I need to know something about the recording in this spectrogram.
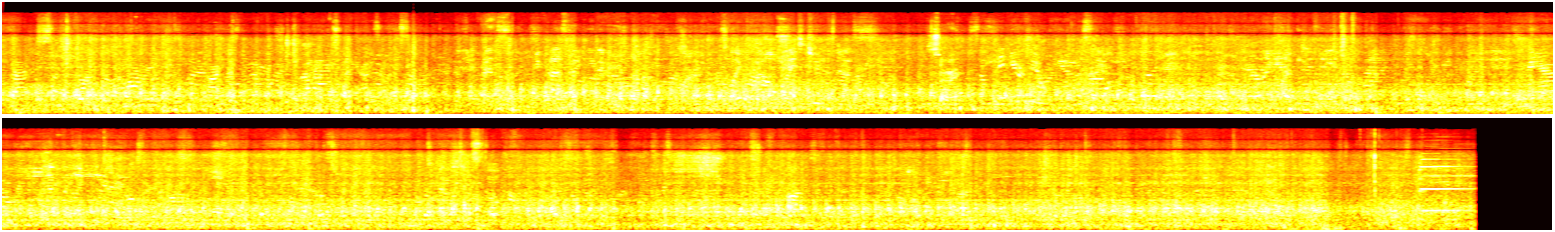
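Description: MBTA Orange Line subway train running along the track, heard from inside the car: a steady rumble of wheels on rails.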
